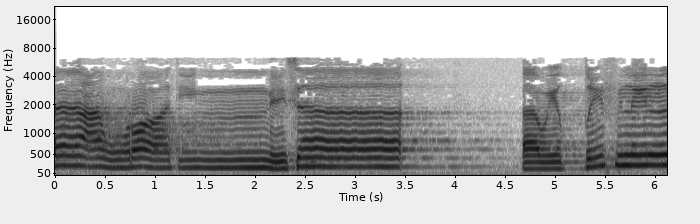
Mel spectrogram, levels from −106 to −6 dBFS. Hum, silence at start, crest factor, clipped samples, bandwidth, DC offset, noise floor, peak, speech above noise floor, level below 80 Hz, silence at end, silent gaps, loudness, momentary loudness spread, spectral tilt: none; 0 s; 12 dB; under 0.1%; 6.6 kHz; 0.2%; -48 dBFS; -6 dBFS; 31 dB; -56 dBFS; 0 s; none; -18 LUFS; 7 LU; -7 dB/octave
